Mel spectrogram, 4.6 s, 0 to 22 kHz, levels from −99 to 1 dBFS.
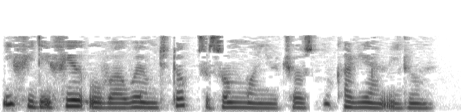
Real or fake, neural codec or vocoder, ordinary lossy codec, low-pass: real; none; MP3, 24 kbps; 7.2 kHz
